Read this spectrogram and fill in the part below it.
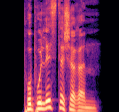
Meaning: strong dative masculine/neuter singular comparative degree of populistisch
- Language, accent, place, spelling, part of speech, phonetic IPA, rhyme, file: German, Germany, Berlin, populistischerem, adjective, [popuˈlɪstɪʃəʁəm], -ɪstɪʃəʁəm, De-populistischerem.ogg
